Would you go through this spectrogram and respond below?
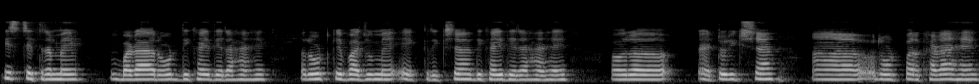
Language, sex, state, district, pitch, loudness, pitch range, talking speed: Hindi, female, Bihar, Saran, 230 Hz, -23 LUFS, 225-235 Hz, 165 wpm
